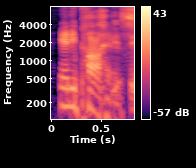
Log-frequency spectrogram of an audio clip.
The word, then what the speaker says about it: Pages: Andy Pages.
